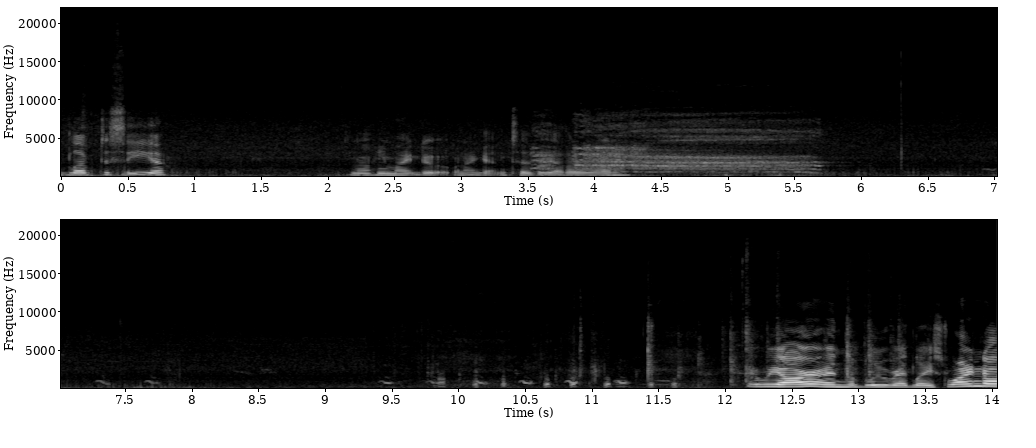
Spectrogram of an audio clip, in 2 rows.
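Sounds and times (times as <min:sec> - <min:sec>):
rooster crowing: 0:03.5 - 0:05.9
chickens clucking: 0:03.5 - 0:08.5, 0:09.3 - 0:14.0.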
